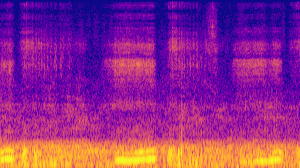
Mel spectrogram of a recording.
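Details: Gidget, female American Pit Bull Terrier mix at an animal shelter, snoring while asleep: low, steady, nasal rumbling snores with snorting catches, repeating every couple of seconds.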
